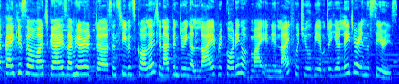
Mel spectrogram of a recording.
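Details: Adult speaker; typical speech.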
